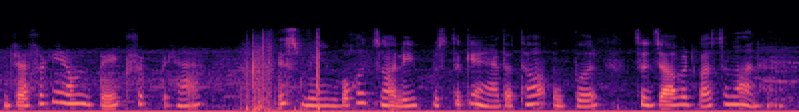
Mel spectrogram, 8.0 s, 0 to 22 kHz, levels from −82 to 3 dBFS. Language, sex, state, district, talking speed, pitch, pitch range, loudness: Hindi, female, Punjab, Fazilka, 125 wpm, 255 Hz, 230-290 Hz, -26 LUFS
